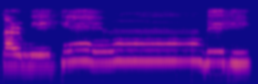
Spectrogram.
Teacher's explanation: After meme sakina, it has a letter ba, and we do light gunna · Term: Ikhfa Shafawi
